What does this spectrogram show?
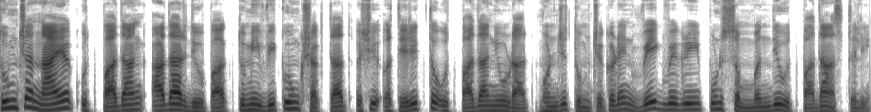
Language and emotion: Goan Konkani, neutral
